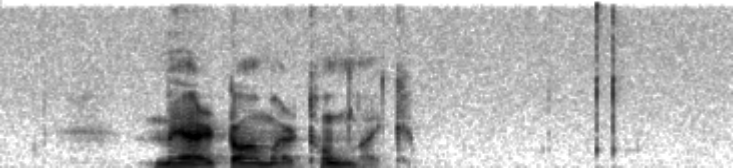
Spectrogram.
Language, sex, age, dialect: Faroese, male, 36-60, Suðurstreymoy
